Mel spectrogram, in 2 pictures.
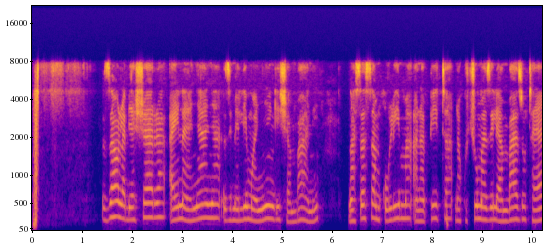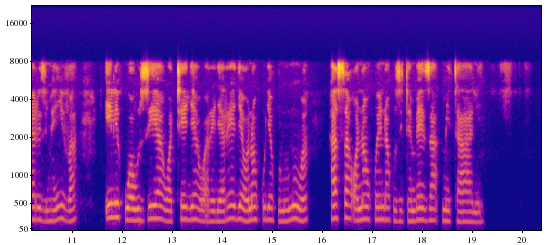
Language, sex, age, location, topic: Swahili, female, 36-49, Dar es Salaam, agriculture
